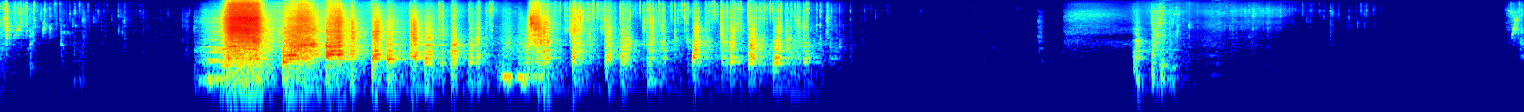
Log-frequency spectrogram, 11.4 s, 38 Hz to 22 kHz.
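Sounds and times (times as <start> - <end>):
explosive diarrhea splattering into a bucket: 1.5 - 6.1.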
